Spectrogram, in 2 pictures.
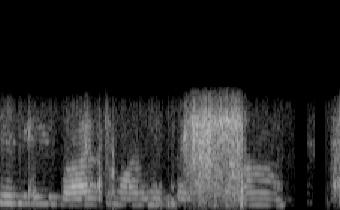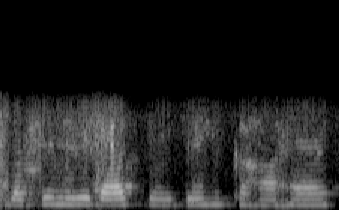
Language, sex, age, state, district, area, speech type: Hindi, female, 30-45, Uttar Pradesh, Sonbhadra, rural, conversation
